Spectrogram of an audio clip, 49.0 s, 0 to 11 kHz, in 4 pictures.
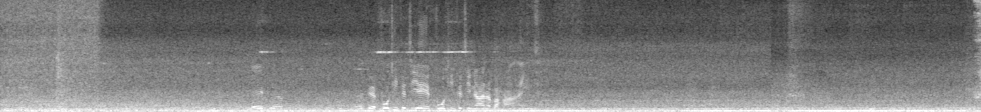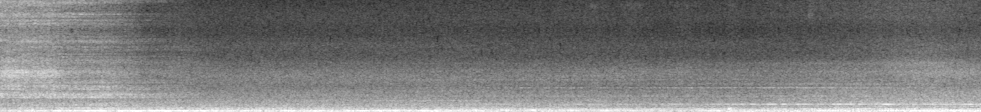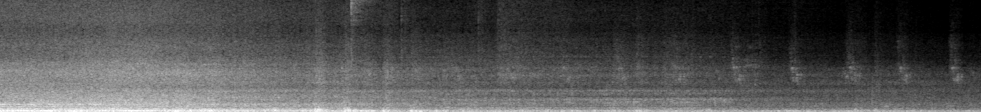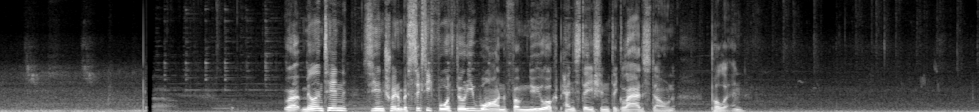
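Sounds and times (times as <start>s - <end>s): air hiss: 0.0s - 1.4s, 12.1s - 15.5s
electric train hum and rumble: 0.0s - 38.6s.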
